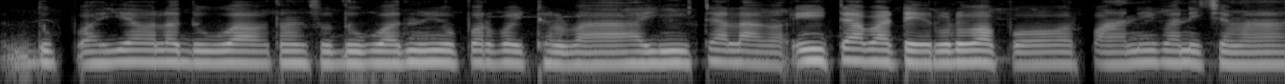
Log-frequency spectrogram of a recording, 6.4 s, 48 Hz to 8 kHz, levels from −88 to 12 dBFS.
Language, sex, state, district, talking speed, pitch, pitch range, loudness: Bhojpuri, female, Uttar Pradesh, Gorakhpur, 175 wpm, 180 Hz, 170-185 Hz, -30 LUFS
